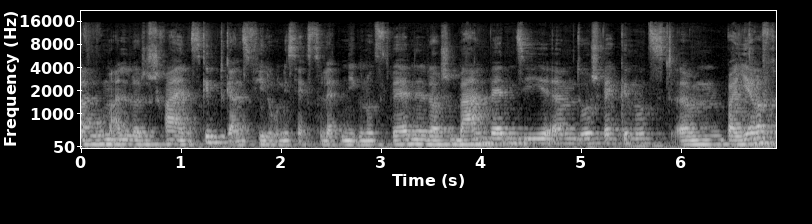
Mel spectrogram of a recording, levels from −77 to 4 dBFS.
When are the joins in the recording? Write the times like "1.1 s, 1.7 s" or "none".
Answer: none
